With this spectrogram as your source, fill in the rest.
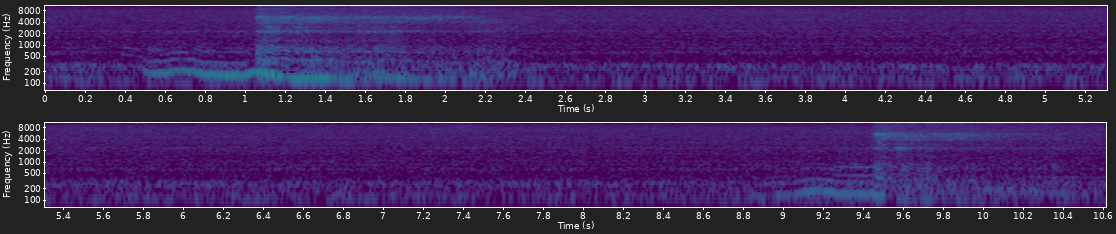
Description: the dog was snoring so loud she woke up my husband, who was taking a nap.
